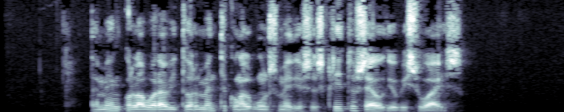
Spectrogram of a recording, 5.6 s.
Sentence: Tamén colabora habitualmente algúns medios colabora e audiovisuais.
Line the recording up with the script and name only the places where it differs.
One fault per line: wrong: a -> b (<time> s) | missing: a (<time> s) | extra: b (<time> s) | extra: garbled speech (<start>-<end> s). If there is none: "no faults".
extra: con (2.3 s)
wrong: colabora -> escritos (3.2 s)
